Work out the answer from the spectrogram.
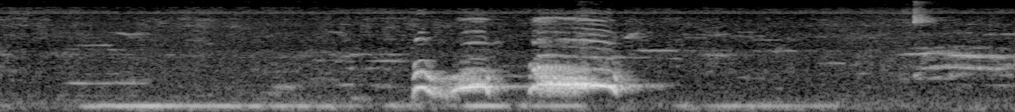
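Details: Spotted dove coo meant to stir a decoy bird into calling. A single low two-part phrase rises above a steady low mechanical hum, and a brief high chirp follows near the end.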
